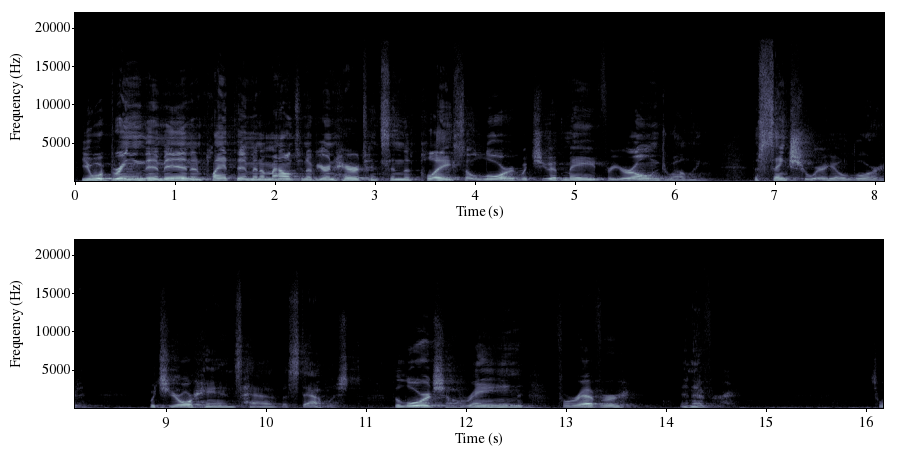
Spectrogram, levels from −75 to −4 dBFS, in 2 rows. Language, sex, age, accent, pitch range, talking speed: English, male, 40-59, American, 130-180 Hz, 165 wpm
